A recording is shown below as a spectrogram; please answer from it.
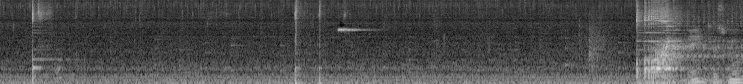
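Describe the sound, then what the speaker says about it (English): Washed rice being stirred gently in a pot of boiling water over high heat, soft sporadic scraping and bubbling with a few sharp knocks and a louder burst of sizzling and stirring near the end. "just move this rice around very gently and on high heat."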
